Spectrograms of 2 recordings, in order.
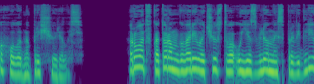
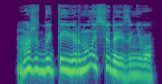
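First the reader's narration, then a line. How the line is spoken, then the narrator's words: Scoffing young man. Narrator (Russian): хмыкнул парень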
